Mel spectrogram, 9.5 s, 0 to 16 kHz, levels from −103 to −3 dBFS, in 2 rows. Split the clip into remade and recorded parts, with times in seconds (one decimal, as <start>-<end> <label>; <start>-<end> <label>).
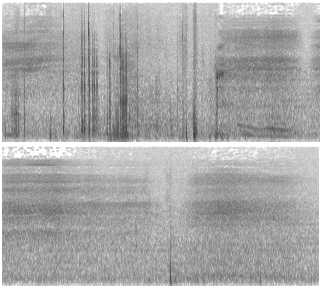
0.0-2.5 recorded; 2.5-4.9 remade; 4.9-6.5 recorded; 6.5-9.1 remade; 9.1-9.5 recorded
